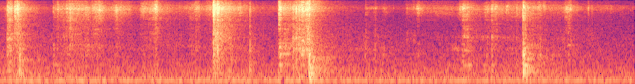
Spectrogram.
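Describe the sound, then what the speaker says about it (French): An oracle card is drawn from the deck and handled, giving soft, quiet rustles and shuffles in small bursts with no voices. "Et on va prendre encore une carte."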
